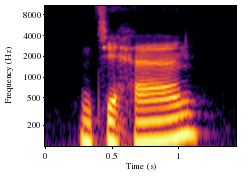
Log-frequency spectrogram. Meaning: 1. verbal noun of اِمْتَحَنَ (imtaḥana) (form VIII) 2. examination 3. test
- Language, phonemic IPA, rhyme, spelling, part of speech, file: Arabic, /im.ti.ħaːn/, -aːn, امتحان, noun, Ar-امتحان.ogg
